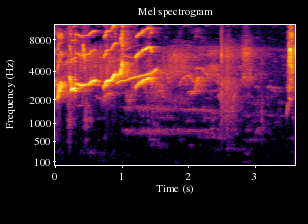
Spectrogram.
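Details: Kacer, or oriental magpie-robin, in morning ngeplong song: clear, rising, sweet whistles for about a second and a half, then softer trailing notes fading away before a short sharp sound at the end.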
